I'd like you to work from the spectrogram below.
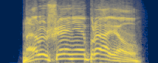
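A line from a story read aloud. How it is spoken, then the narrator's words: Host shouting. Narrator (Russian): прокричал ведущий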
